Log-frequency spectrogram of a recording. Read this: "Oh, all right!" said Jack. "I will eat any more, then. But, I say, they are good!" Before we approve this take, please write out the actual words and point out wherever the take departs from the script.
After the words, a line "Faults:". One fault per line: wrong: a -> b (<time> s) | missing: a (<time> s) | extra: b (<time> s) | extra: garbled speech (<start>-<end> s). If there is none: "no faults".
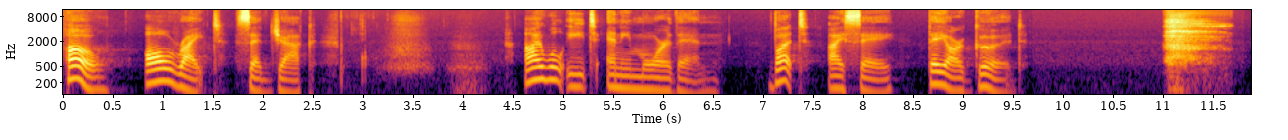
"Oh, all right!" said Jack. "I will eat any more, then. But, I say, they are good!"
Faults:
no faults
